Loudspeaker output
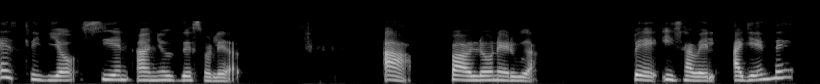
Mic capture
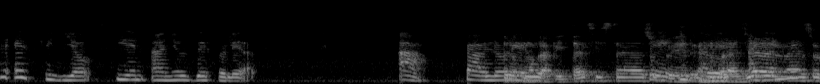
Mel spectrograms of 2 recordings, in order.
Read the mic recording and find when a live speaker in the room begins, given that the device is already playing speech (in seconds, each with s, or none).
5.0 s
